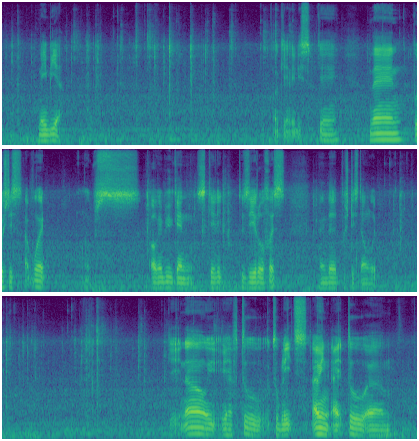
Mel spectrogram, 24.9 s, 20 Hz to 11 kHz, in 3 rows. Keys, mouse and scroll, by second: 0.2 ctrl+x, 1.0 alt+click, 1.4 ctrl+x, 2.3 alt+click, 2.5 ctrl+x, 2.9 shift+middle click, 3.3 Tab, 3.4 alt+a, 3.8 Tab, 4.1-4.6 scroll down 3, 4.1 alt+a, 4.7-5.3 shift+middle drag, 5.3 scroll up 1, 5.7 shift+middle click, 5.9-6.3 scroll up 2, 6.2 Tab, 6.6 1, 7.4 z, 8.0 click, 8.4 g, 11.5 2, 11.8 alt+click, 12.1 s, 12.8 KP_Enter, 13.4 1, 13.7 click, 14.3 click, 14.6 g, 16.1 click, 16.5 2, 16.8 alt+click, 17.1 g, 18.0 click, 18.1 Tab, 18.3 alt+a, 19.9 alt+a, 20.2 scroll down 1, 20.6 shift+middle click, 21.1 ctrl+s, 21.7-22.6 shift+middle drag, 22.6 scroll up 1.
